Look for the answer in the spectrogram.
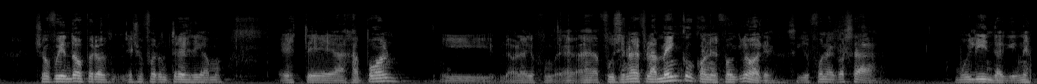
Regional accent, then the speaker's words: Coronda, Santa Fe, Argentina; born there; Nací ahí en Coronda, sí. Bien corondino.

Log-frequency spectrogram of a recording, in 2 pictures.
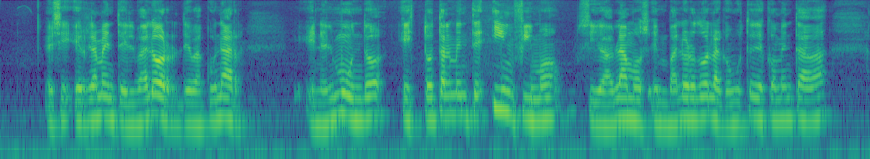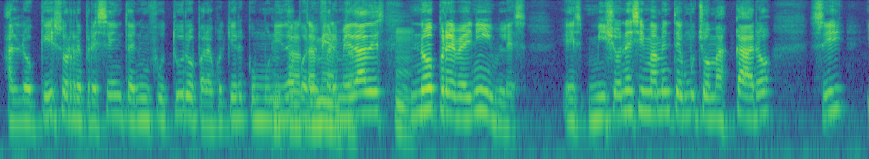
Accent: Buenos Aires, Argentina; moved away as an adult; now in Neuquén, Argentina; Yo soy de Buenos Aires, me recibí en la UBA, pero yo estoy en Neuquén desde el año 76. Llevo más años vivido en Neuquén que en Buenos Aires.

